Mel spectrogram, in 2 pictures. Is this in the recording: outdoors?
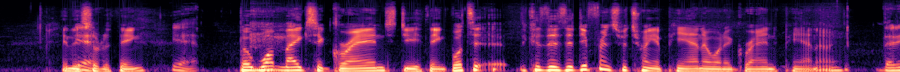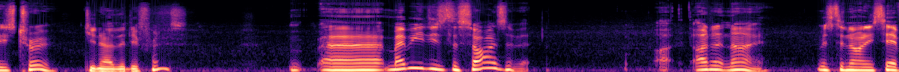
yes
